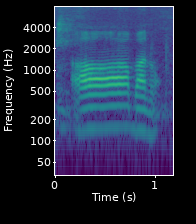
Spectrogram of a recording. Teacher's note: hamza maftuha followed by hamza sakina becomes ah. Yes, second hamza is dropped and the first hamza, the fatha becomes alif. Amanu. It's compensatory lengthening.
